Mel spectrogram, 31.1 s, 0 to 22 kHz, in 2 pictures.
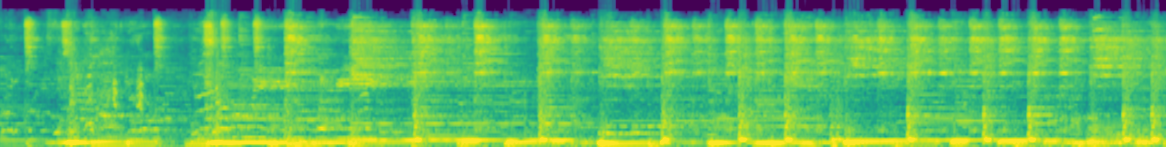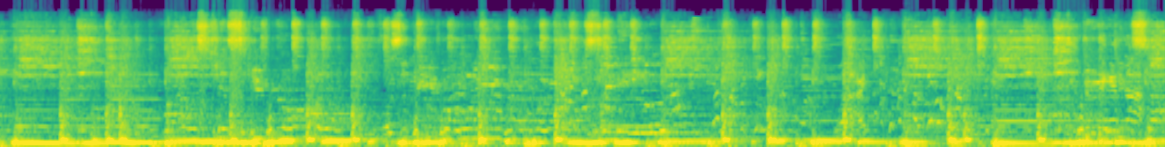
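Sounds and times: man singing through microphone: 0:00.0 - 0:11.1, 0:17.6 - 0:31.0
deep bass notes: 0:00.0 - 0:31.0
drum kit beat: 0:00.0 - 0:31.0
electric guitar: 0:00.0 - 0:31.0.

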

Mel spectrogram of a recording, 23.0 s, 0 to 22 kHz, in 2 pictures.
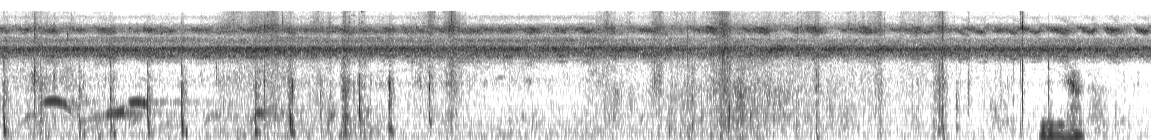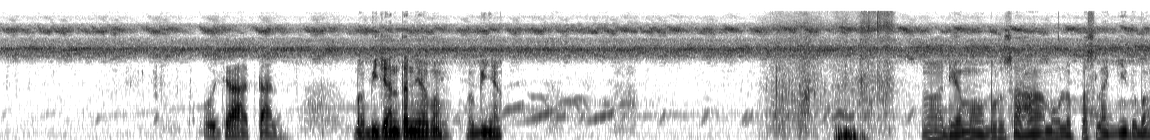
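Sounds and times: forest insects droning: 0:00.0 - 0:23.0.

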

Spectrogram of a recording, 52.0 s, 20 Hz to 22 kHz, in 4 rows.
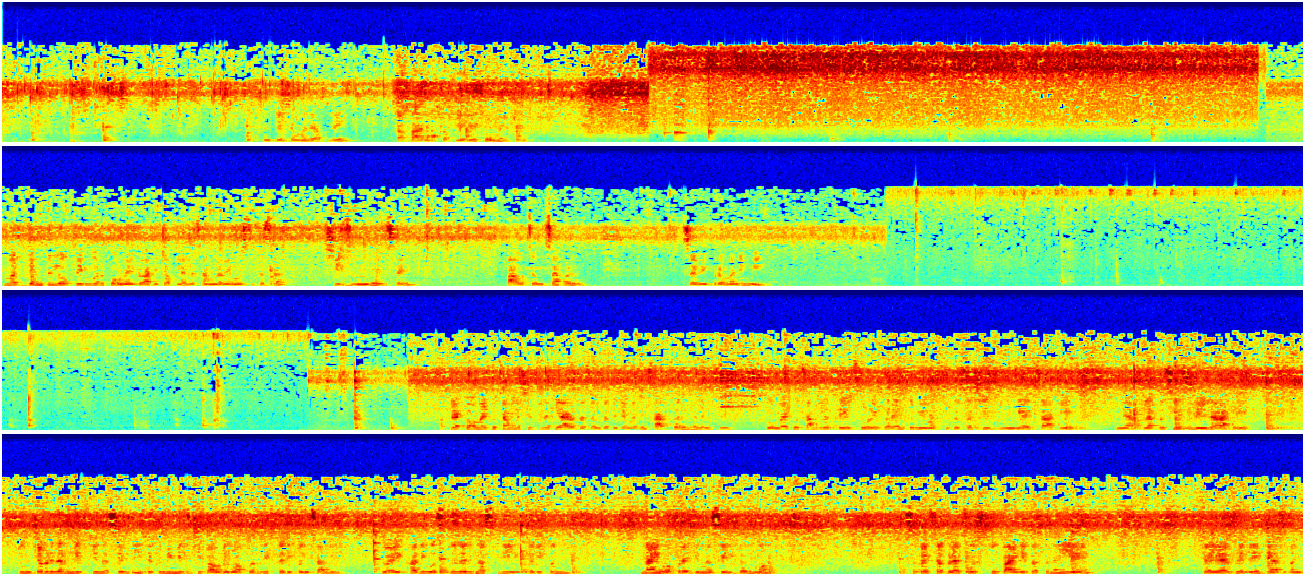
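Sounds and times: tomatoes sizzling in hot oil: 0:00.0 - 0:52.0
metal spoon scraping a frying pan: 0:33.2 - 0:33.7.

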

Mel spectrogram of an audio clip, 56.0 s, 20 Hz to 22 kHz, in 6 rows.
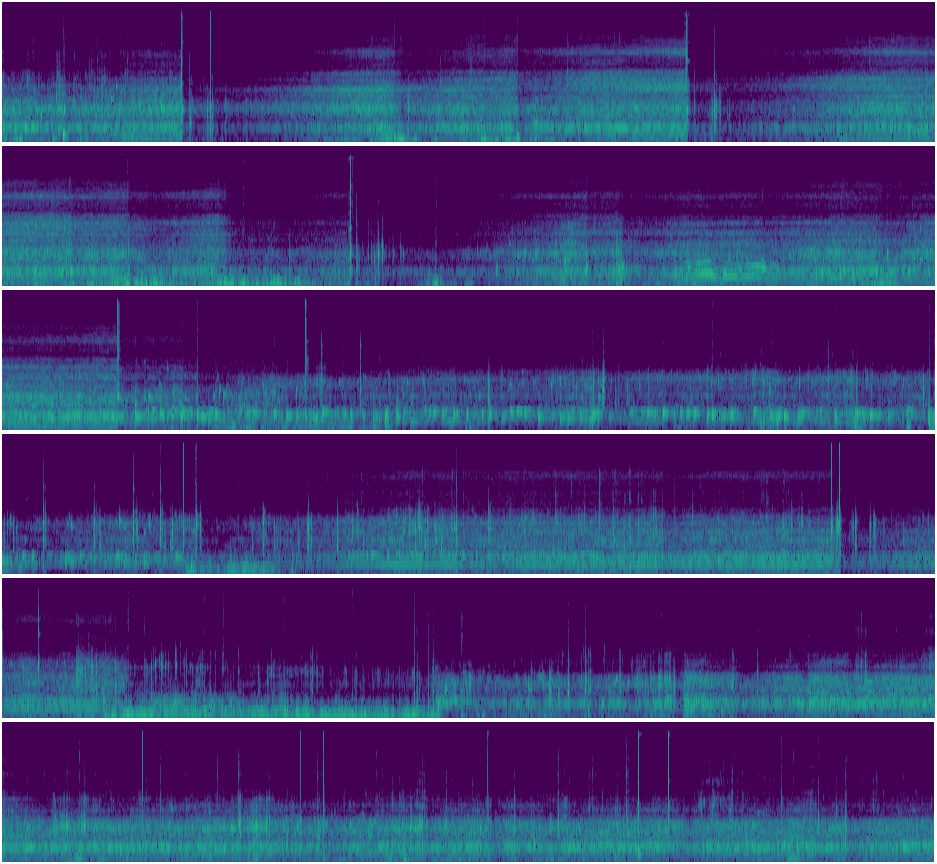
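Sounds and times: low rumble of water movement: 0:00.0 - 0:55.9
underwater gurgling and sloshing: 0:00.0 - 0:55.9
steady multi-tone drone: 0:01.4 - 0:39.2.

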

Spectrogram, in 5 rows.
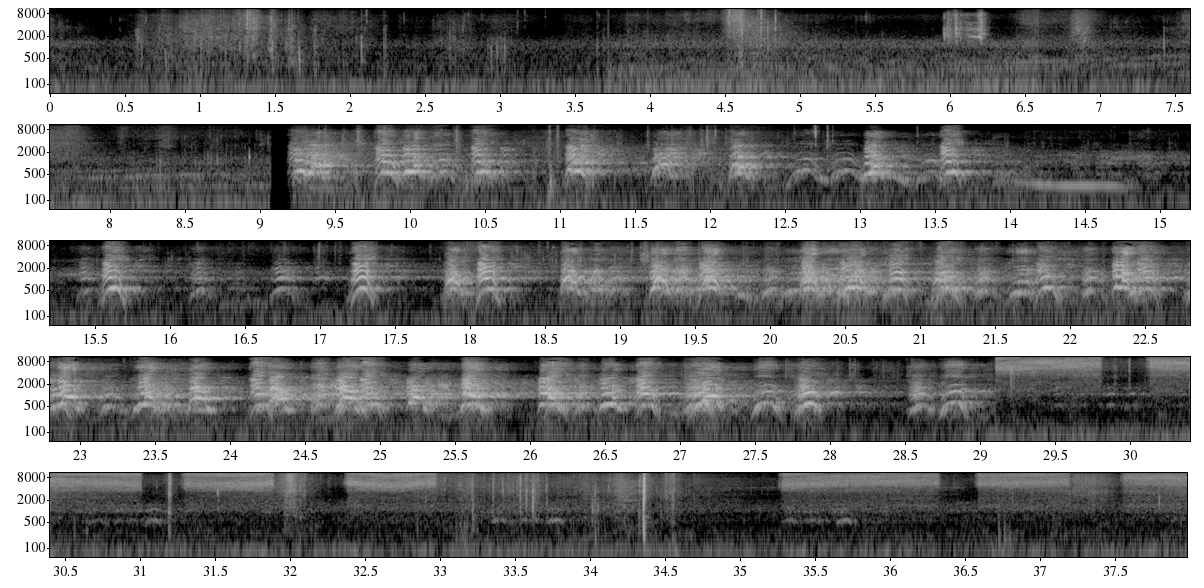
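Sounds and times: dogs barking: 0:09.2 - 0:14.0, 0:14.8 - 0:30.2, 0:35.3 - 0:35.9
spray paint can hissing: 0:29.1 - 0:33.2, 0:35.3 - 0:37.9.

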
